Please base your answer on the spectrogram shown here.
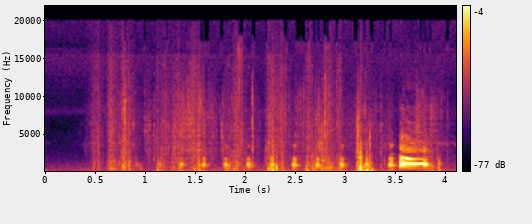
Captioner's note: chicken clucking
